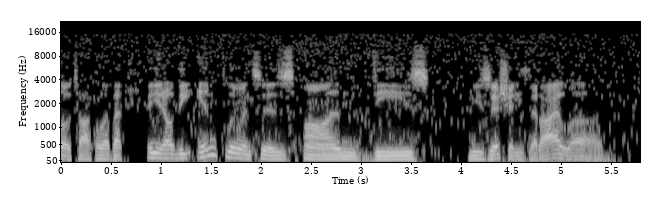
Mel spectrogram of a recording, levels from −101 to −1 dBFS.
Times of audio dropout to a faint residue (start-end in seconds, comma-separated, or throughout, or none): none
